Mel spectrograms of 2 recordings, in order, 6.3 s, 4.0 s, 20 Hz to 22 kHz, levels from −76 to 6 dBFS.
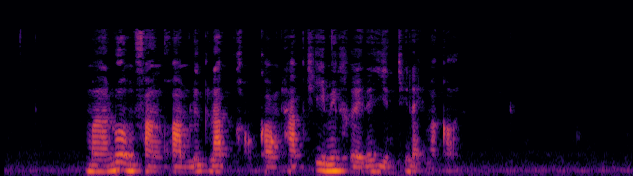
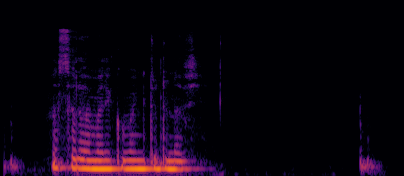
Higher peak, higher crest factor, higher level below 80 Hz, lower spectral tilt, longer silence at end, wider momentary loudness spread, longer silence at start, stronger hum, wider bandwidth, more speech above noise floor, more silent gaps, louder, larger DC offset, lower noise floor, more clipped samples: about the same, -10 dBFS vs -12 dBFS; first, 20 dB vs 14 dB; first, -58 dBFS vs -64 dBFS; second, -6 dB/octave vs -8.5 dB/octave; first, 1.75 s vs 0.35 s; about the same, 14 LU vs 14 LU; first, 0.85 s vs 0.1 s; neither; about the same, 11.5 kHz vs 11.5 kHz; second, 29 dB vs 55 dB; neither; second, -29 LUFS vs -23 LUFS; neither; second, -57 dBFS vs -76 dBFS; neither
